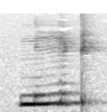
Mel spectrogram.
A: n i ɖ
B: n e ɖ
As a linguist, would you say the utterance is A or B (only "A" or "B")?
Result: A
